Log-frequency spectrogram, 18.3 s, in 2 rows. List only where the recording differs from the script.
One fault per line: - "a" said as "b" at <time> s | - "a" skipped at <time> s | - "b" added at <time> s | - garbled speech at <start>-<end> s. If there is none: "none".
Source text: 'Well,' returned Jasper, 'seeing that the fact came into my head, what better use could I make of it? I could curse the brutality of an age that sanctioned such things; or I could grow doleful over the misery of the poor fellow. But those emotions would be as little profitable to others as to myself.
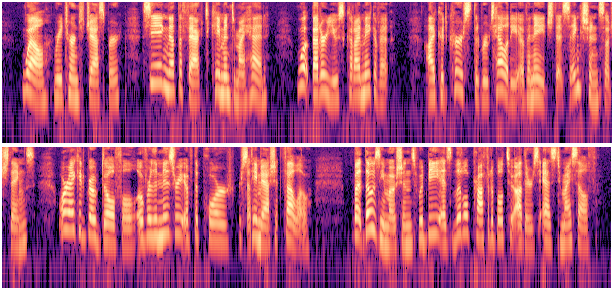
- garbled speech at 12.7-13.3 s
